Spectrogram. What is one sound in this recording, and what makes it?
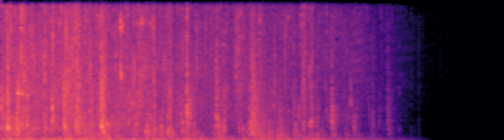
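Rock fragments crackle and clatter as they scatter.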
